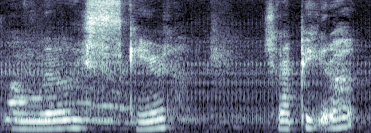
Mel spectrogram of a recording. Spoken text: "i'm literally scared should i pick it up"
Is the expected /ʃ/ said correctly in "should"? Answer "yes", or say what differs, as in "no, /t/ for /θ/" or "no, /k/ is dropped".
no, /s/ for /ʃ/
